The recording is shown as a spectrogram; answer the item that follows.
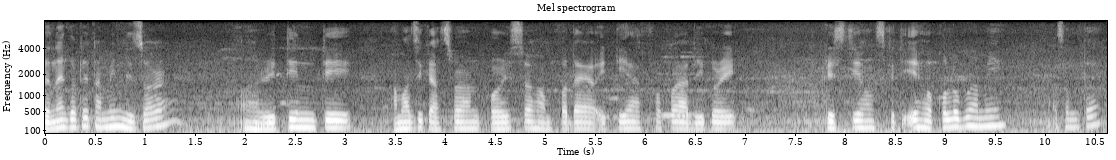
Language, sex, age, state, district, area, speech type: Assamese, male, 18-30, Assam, Kamrup Metropolitan, urban, spontaneous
